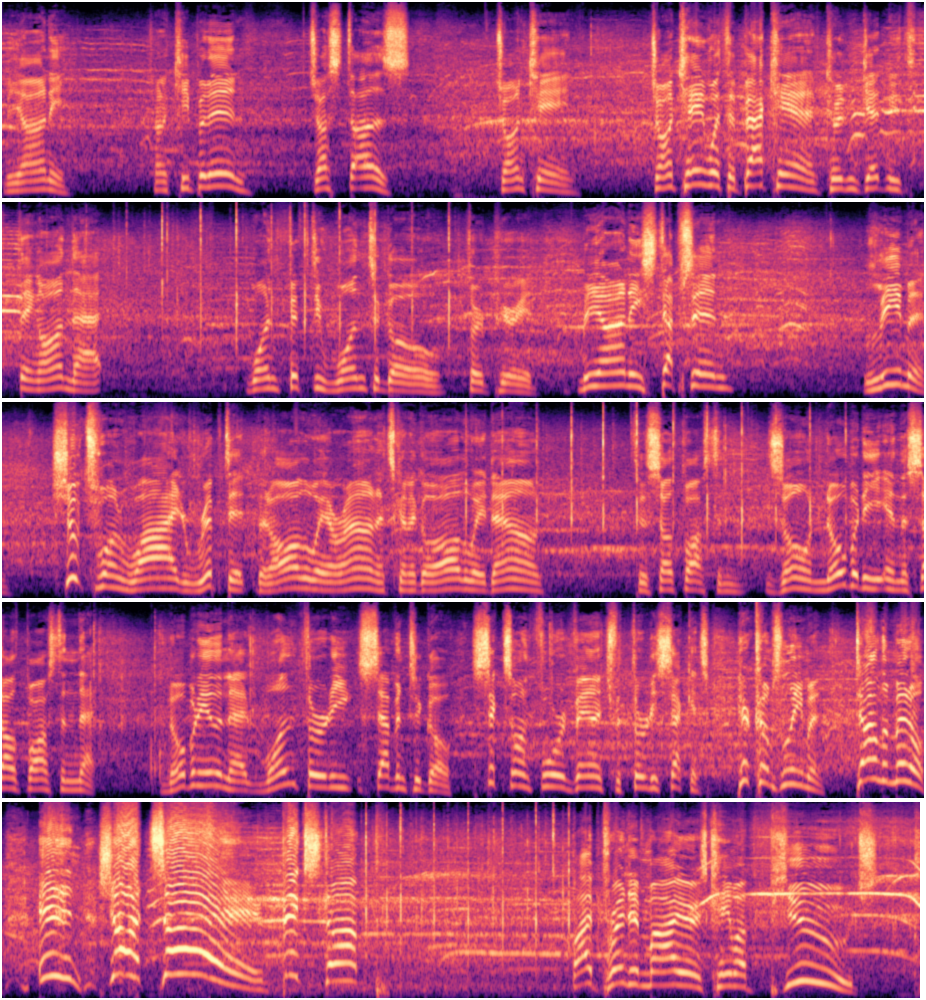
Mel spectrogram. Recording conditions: busy venue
